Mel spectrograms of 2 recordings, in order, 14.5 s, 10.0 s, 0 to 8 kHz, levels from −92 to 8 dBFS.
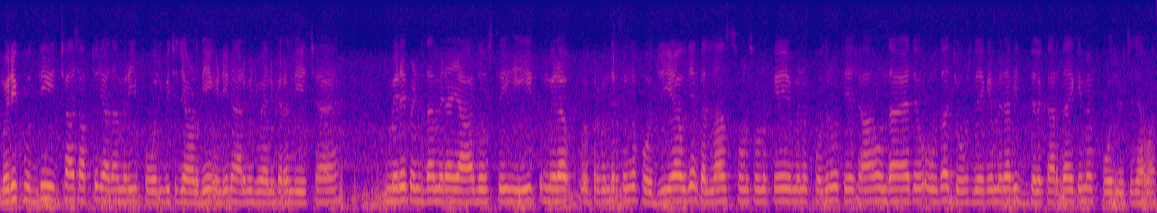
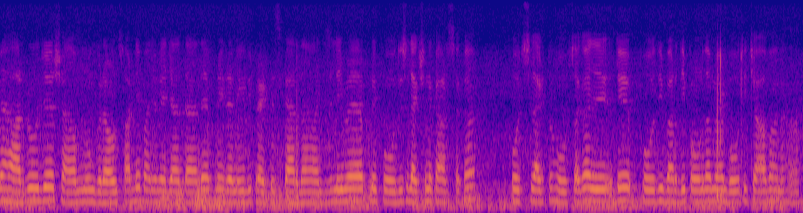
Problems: none marked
